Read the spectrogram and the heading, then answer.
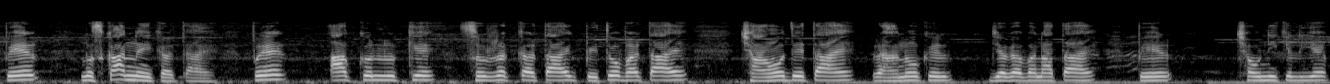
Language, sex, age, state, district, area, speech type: Hindi, male, 60+, Uttar Pradesh, Mirzapur, urban, spontaneous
